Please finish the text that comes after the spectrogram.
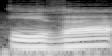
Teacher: حمزہ زیر ای ذال، الف زبر ذا، ایذا الف مدہ ہے 1 الف کے مقدار کھینچیں گے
